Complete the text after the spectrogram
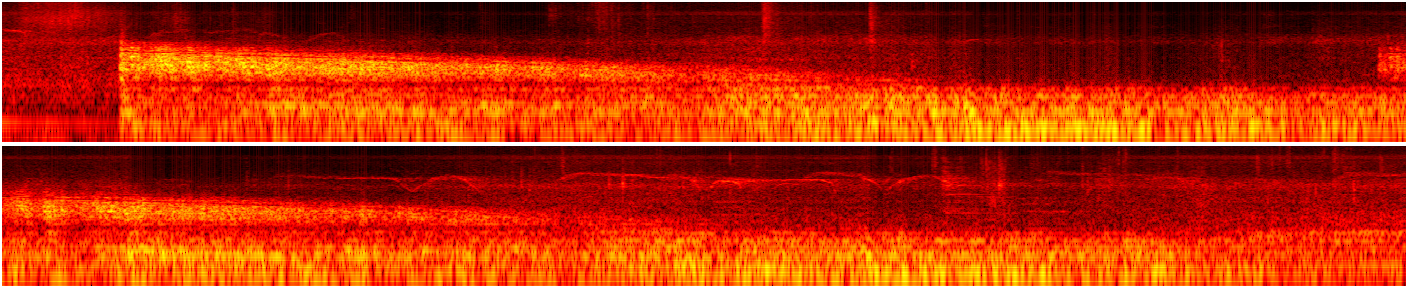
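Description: Ceremonial music plays loudly outdoors.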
